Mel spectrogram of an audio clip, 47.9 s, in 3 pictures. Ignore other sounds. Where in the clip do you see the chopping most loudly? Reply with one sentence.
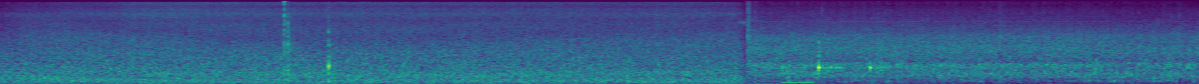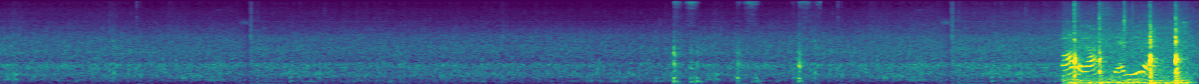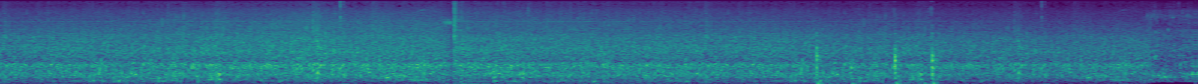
The loudest moment of the chopping is at 31 seconds.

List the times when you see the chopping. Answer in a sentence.
The chopping can be heard from 3.8 to 5.0 s, from 10.4 to 11.9 s, from 25.0 to 26.9 s, from 30.1 to 32.0 s and from 42.9 to 44.6 s.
